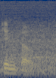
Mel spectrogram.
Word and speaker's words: Ginkoba: this experiment is that we've been pronouncing Ginkoba with a soft G all year. It's tough to break habits now, Steve. and you're saying that we should pronounce it with a hard G. Right. Okay.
